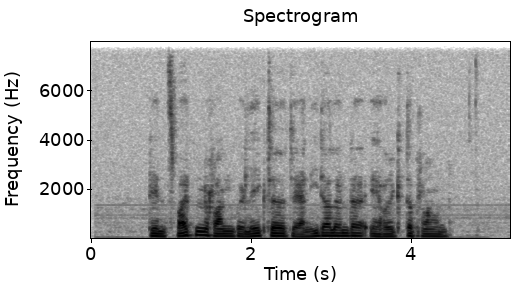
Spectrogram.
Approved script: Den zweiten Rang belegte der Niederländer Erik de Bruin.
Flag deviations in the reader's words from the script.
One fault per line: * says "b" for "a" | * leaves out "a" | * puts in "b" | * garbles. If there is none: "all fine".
all fine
